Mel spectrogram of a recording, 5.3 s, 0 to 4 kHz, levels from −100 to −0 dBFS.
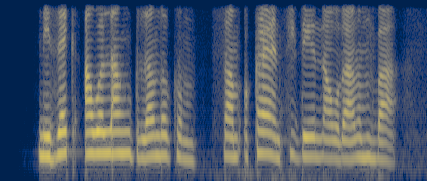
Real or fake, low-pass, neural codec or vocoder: fake; 3.6 kHz; codec, 16 kHz in and 24 kHz out, 0.4 kbps, LongCat-Audio-Codec, two codebook decoder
